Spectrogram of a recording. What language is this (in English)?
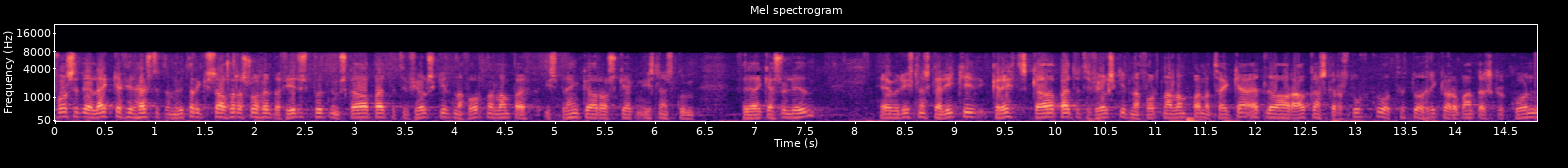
Icelandic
